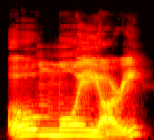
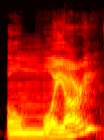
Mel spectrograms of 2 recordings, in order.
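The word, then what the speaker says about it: Omoiyari: with I'm going to do my best to pronounce this and I'm not trying to be funny. Perfect. The album is Omari. Omoyari.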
